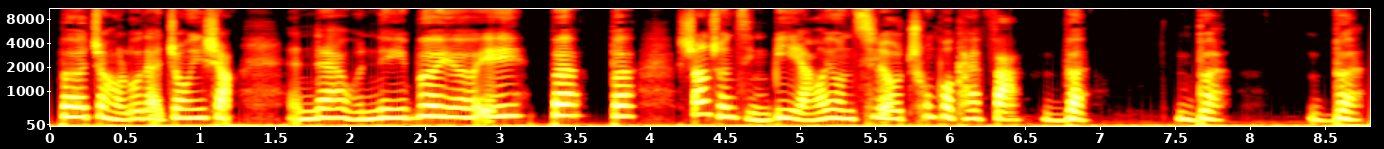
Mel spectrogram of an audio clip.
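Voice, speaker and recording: A woman's voice: on the high side, darkish tone, clean tone, no echo, studio quality. A woman teaching how to sing a song, patiently breaking lines apart and explaining the sounds. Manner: patient, sings example lines slowly then explains. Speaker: singing teacher. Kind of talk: song pronunciation lesson.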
